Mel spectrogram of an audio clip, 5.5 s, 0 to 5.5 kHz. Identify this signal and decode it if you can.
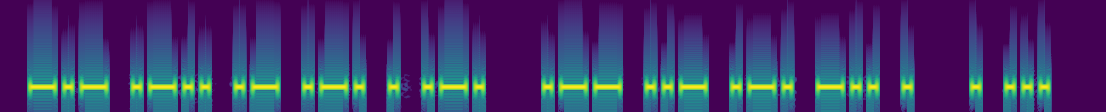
Morse code, heard as a keyed tone, about 28 wpm, 600 Hz. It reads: KLARER WURDE ES
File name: Liebespaar4 28wpm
